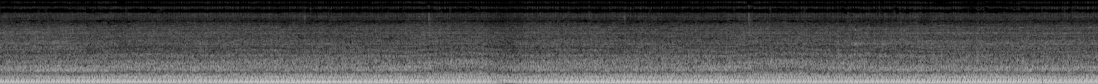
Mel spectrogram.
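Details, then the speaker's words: 1985 riding mower small engine, brand new carburetor, running Seafoam to clean carbon: low idle hunting and stumbling about three times a second; rough idle, owner thinks idle speed needs adjusting. "so from what I can tell the seafilm is obviously working as clean the carbon out but it's a brand new carburetor so I think uh just needs idle speed adjusted"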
